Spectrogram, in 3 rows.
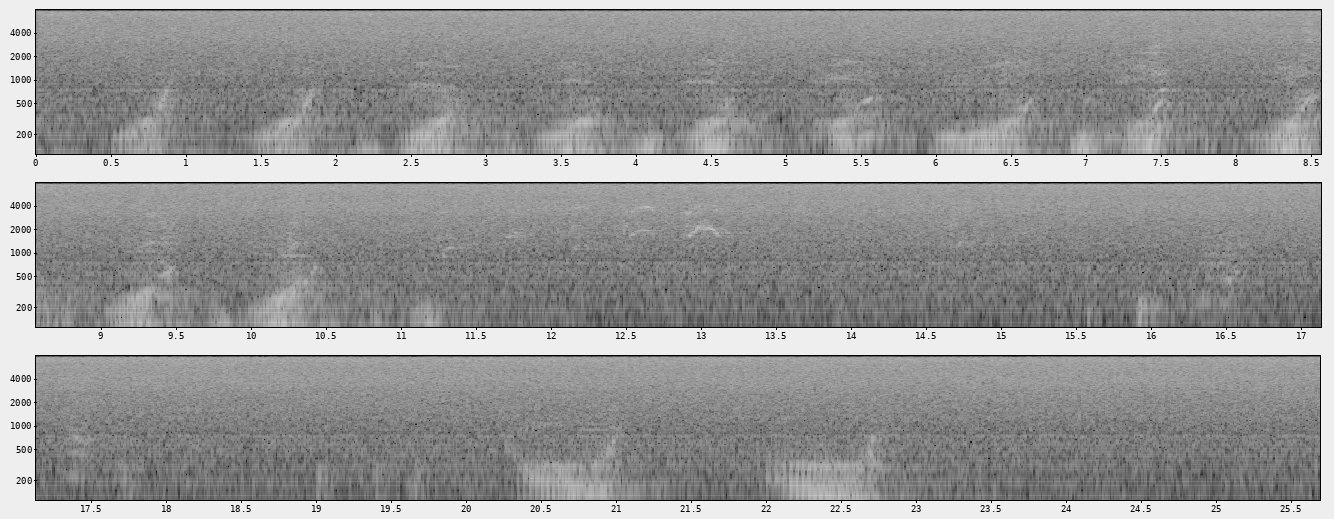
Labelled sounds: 5.2	5.5	humpback whale, 0.90 to 1.2 kHz
6.2	6.5	humpback whale, 1.4 to 1.8 kHz
13.9	14.2	humpback whale, 1.6 to 2.3 kHz

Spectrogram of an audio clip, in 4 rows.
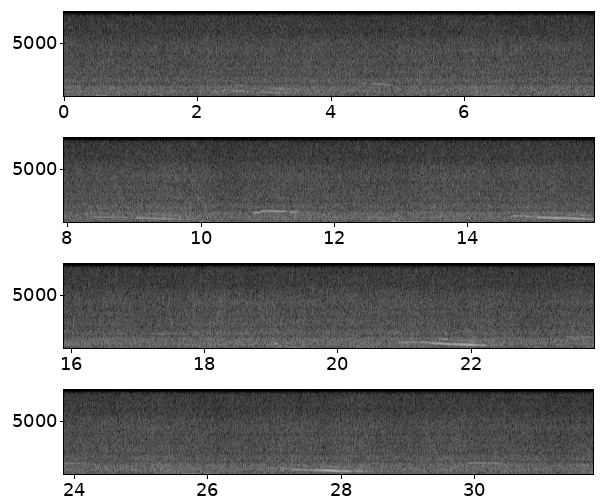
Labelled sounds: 4.6	5.0	humpback whale, 1.0 to 1.2 kHz
10.8	11.3	humpback whale, 0.78 to 1.2 kHz
17.2	17.5	humpback whale, 1.3 to 1.4 kHz
23.4	24.0	humpback whale, 0.97 to 1.2 kHz
29.9	30.5	humpback whale, 0.94 to 1.2 kHz

